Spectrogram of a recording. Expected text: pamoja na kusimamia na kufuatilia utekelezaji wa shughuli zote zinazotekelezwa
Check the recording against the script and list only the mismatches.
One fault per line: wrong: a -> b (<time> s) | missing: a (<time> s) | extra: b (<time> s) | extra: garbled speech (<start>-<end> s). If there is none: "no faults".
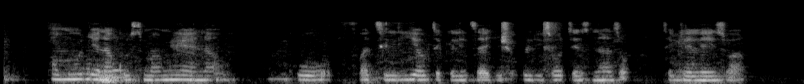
missing: wa (5.0 s)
